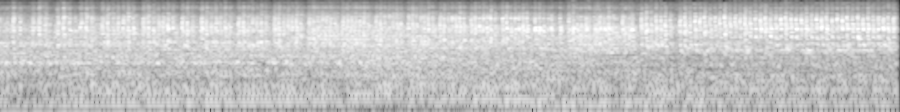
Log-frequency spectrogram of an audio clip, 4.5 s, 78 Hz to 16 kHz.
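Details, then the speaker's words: 1931 Ford Model A Peach Flat four-cylinder, revived after sitting over three decades: even, steady idle with a smooth unchanging beat and no knocking or stumbling; normal idle. "This is a 1931 Ford Model A Peach Flat that we rescued and it had been sitting for over three decades. We got this thing running."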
